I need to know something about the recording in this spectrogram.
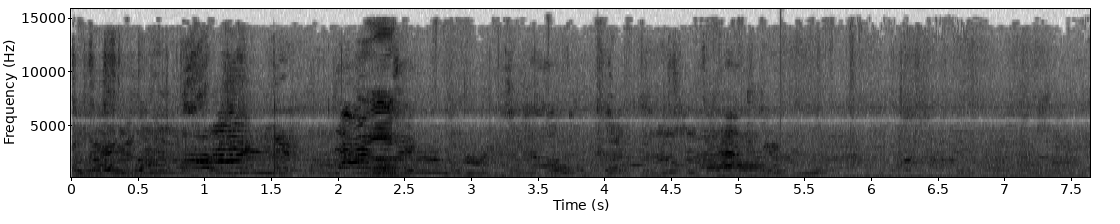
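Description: Toddler girls babble and chatter in high voices close by.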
